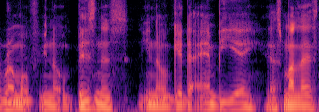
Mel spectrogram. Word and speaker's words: Mba: My last name is Mba. It's spelled MBA. But, saying just like, man, I want to do that.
